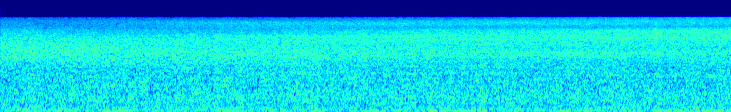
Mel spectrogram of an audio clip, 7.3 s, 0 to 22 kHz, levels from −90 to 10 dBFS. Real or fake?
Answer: fake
